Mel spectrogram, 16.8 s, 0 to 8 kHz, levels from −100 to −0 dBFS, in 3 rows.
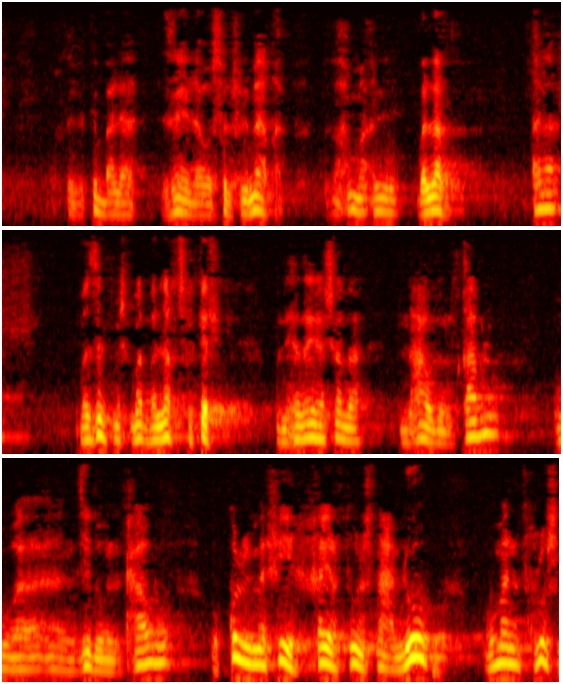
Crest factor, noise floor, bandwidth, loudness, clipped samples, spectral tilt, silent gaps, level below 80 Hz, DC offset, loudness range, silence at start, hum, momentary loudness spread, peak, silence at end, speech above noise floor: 24 dB; -72 dBFS; 7.4 kHz; -35 LUFS; under 0.1%; -9 dB/octave; none; -66 dBFS; under 0.1%; 9 LU; 0.65 s; none; 19 LU; -12 dBFS; 0 s; 37 dB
